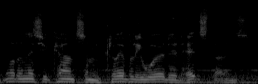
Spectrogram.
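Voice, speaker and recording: A man's voice: mid-range voice, moderate pace, a little hiss or hum, lightly acted. An actor playing a dutiful mercenary underling reporting to his boss. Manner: deferential, reporting. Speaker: mercenary digger.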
